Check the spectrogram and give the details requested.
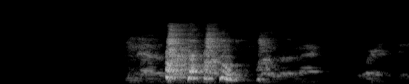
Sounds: Cough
